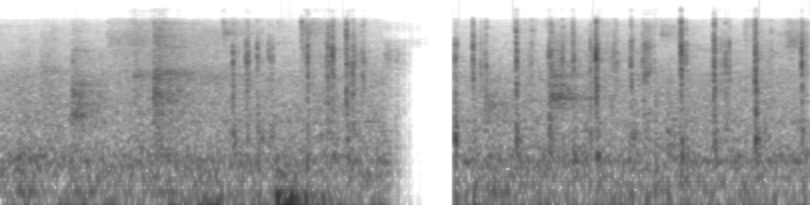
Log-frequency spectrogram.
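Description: Computer keyboard typing: irregular key clicks over a steady background hiss, with a dull knock about two seconds in. The sound cuts out completely for a moment about halfway through.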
